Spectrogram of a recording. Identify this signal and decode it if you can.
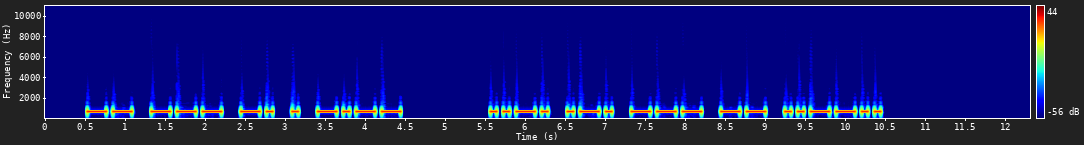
Morse code, heard as a keyed tone, about 15 wpm, 700 Hz. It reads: MONEY FROM?
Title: 2x Word-Spacing - Sentences from Top 400 Words - 15wpm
